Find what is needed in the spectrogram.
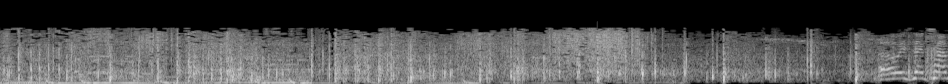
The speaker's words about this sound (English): Fireworks, and more fireworks.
